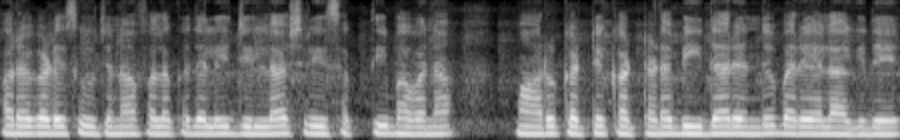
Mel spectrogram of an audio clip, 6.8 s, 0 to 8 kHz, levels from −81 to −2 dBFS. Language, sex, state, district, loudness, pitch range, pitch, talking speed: Kannada, male, Karnataka, Bidar, -15 LUFS, 150-160 Hz, 155 Hz, 105 wpm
